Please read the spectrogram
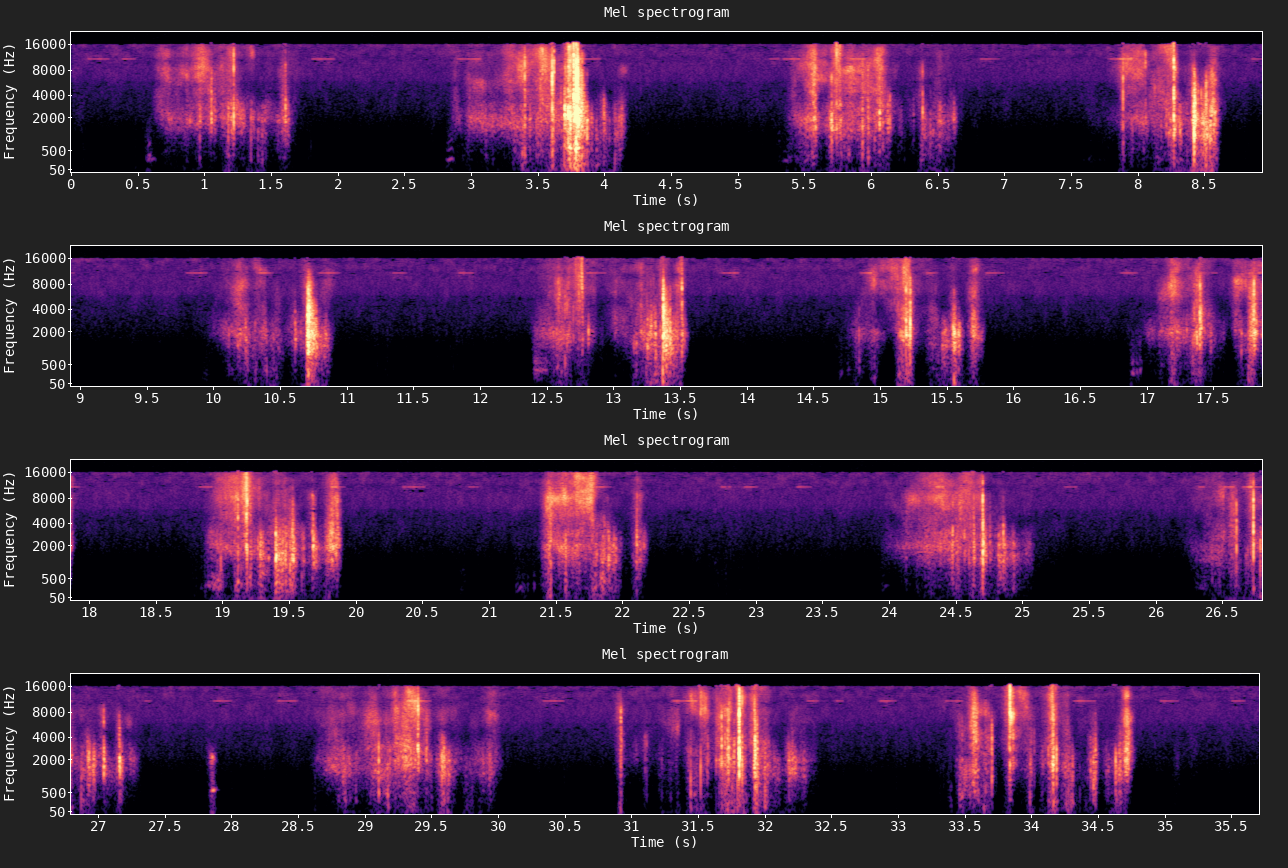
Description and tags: Turning book pages
Turning pages of a large bible concordance.
concordance, leaf, turn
